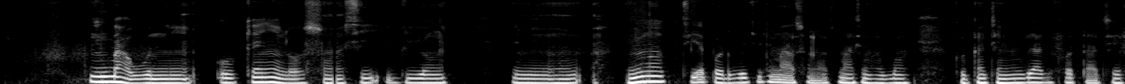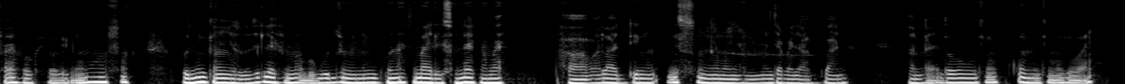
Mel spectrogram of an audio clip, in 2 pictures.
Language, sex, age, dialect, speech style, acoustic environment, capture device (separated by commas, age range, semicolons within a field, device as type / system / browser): Yoruba, male, 18-24, Nigeria - Lagos Yoruba, focused, silence, mobile / Linux / Chrome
